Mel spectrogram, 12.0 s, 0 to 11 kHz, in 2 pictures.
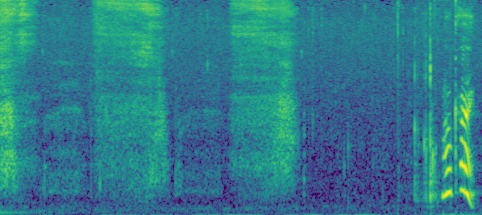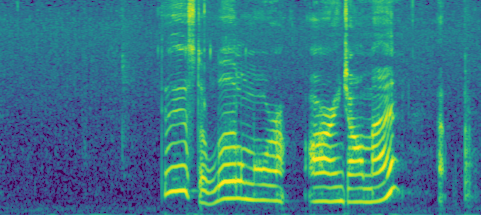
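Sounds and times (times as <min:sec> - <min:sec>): breath puffs through a straw: 0:01.2 - 0:03.8.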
